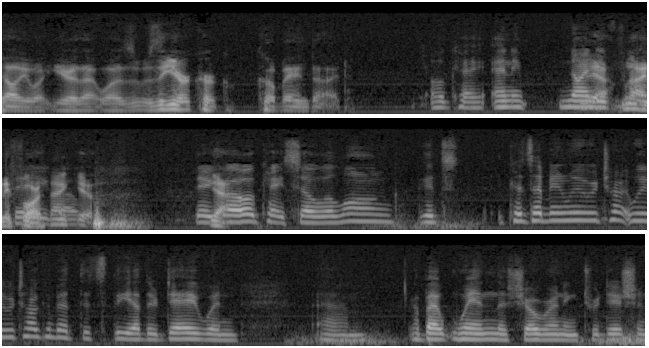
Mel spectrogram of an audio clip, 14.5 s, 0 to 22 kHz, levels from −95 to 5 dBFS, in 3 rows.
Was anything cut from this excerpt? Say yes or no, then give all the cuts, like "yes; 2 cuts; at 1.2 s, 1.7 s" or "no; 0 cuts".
no; 0 cuts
